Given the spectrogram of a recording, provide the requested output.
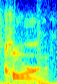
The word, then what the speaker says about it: Karn: But it's like no no no it's not. It's K silver golem. It's spelled different. It's just K A R N. There's no KH.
